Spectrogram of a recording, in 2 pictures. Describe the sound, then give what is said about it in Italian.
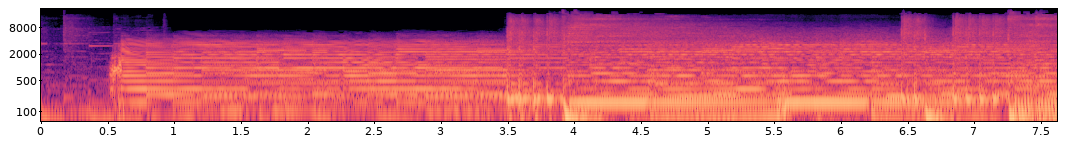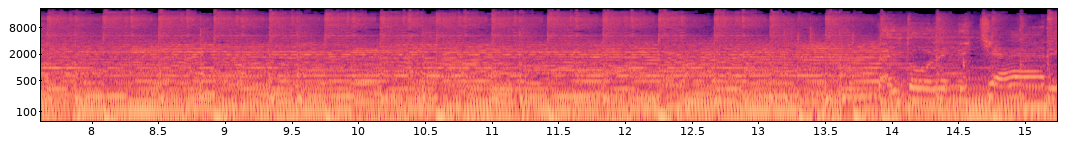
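A TV theme song plays loud and full: heavily effected, distorted guitar-driven band music with a steady beat, starting thin before the full arrangement kicks in after a few seconds. No talking. “Ascoltiamoci la sigla dei Cesaroni”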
